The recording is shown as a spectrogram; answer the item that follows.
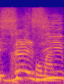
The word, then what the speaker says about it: Zazie: C'est un peu comme Slip Suisse ou Saucisson sec. C'est Zazie, bonne réponse de Sophie Favier.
